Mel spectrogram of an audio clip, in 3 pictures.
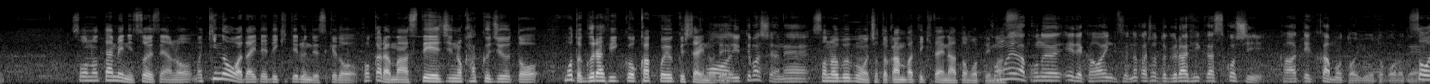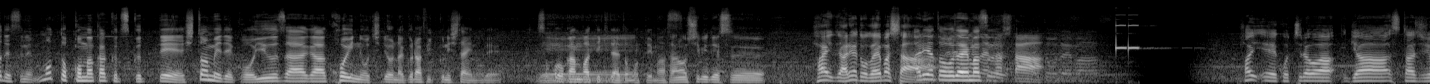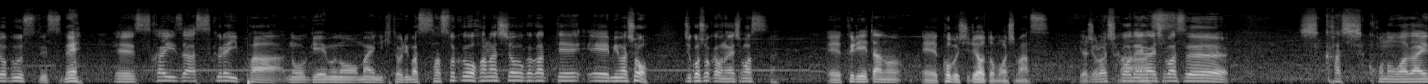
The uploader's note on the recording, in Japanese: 東京ゲームショウ2023。2日目のビジネスデイの現場からお届けします。インディーゲームコーナーを散策しつつ。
